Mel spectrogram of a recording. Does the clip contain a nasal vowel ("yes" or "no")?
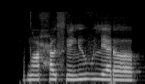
yes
